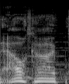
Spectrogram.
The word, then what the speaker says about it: Alki: Today, back in the day, November 13th, 1851, the Denny Party settled in Alki Point, Washington. Apparently, proper Chinook pronunciation is Alki, but no residents of the Washington area say it that way these days.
